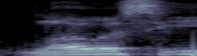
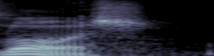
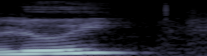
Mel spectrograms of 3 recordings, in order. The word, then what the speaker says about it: Lois: How would you guys pronounce L-O-I-S? – Lois. – That's Lois for mm-hmm. sure? Maybe yeah. I've got French on my mind, and I'm like, Louis? – No. Lois.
